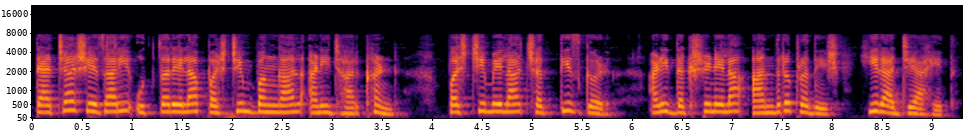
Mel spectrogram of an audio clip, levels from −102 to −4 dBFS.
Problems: background sounds at intervals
